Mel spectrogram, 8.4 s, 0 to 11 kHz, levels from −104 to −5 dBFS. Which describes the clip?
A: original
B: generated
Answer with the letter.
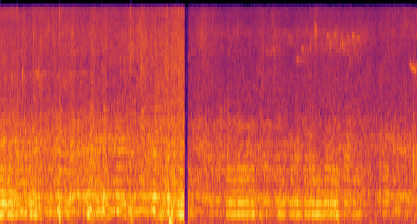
A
